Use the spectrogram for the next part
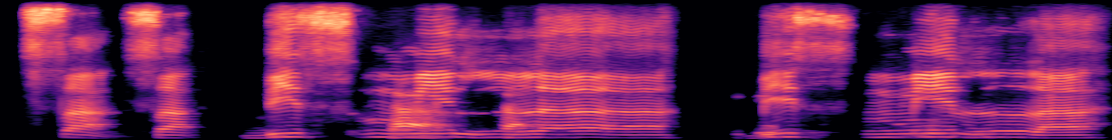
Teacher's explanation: itu ujung lidah ke Pangkal gigi seri bawah eh ke dua gigi seri bawah sa sa Bismillah Bismillah ikutin · dia memiliki suara tambahan yang tajam yaitu sirofir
